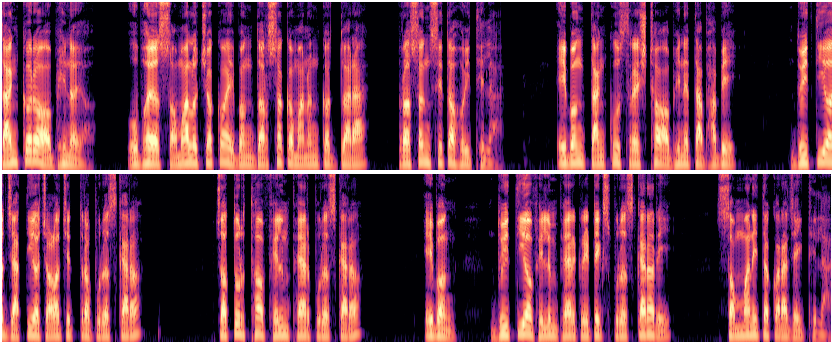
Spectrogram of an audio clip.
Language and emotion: Odia, neutral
